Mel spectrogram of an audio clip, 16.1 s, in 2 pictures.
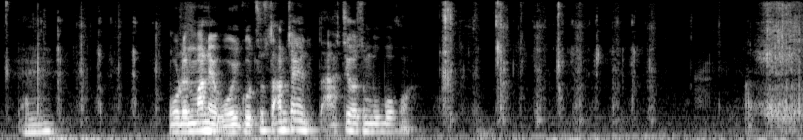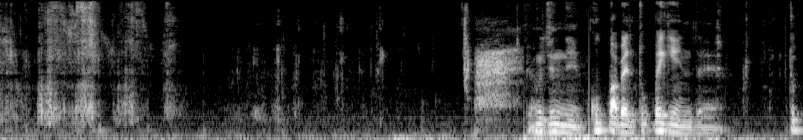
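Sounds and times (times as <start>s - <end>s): crunchy chewing: 4.4s - 12.8s.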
